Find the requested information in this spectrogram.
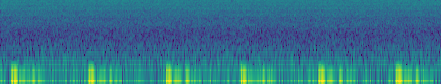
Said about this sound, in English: So that's just white noise, obviously.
